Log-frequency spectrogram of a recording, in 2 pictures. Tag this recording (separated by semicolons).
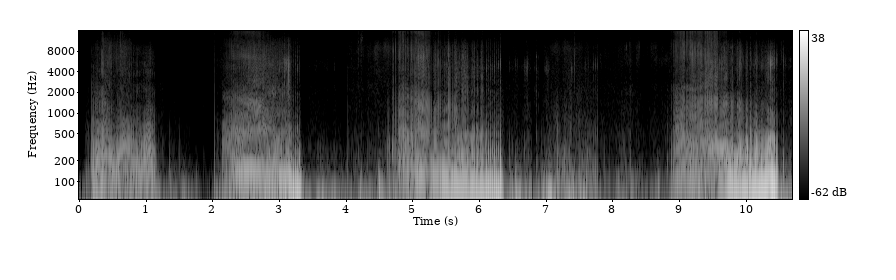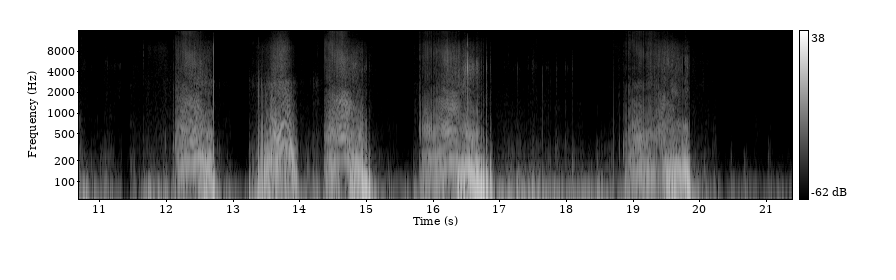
close-up; Foley; onesoundperday2018; zipper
